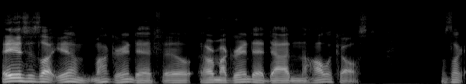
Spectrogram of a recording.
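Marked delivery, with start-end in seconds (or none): 0.6-3.8 low, deadly serious deadpan delivery. Retelling how seriously a friend said his line: imitating a dead serious delivery. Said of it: "was so fucking serious about it".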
